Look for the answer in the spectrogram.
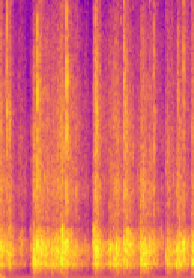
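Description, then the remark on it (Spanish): An audience bursts into sustained applause to the Lord, dense overlapping claps forming a steady, loud wash of sound with small surges throughout, and no one speaking over it. “Y después que todos esos hombres se fueron y se largaron y se apartaron, Dios todavía está aquí respaldando esta obra es un aplauso al Señor.”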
